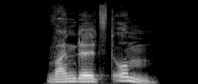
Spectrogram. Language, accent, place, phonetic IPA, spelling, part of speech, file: German, Germany, Berlin, [ˌvandl̩st ˈʊm], wandelst um, verb, De-wandelst um.ogg
- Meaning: second-person singular present of umwandeln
